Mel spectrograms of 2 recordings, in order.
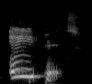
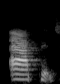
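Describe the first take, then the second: First: The first vowel is a gliding diphthong. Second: The first vowel is a single open vowel. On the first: The speaker calls it wrong. "você não vai poder pronunciar como ape it" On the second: The speaker calls it right. "a pronúncia é A, A. Não é A nem E, é algo no meio"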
